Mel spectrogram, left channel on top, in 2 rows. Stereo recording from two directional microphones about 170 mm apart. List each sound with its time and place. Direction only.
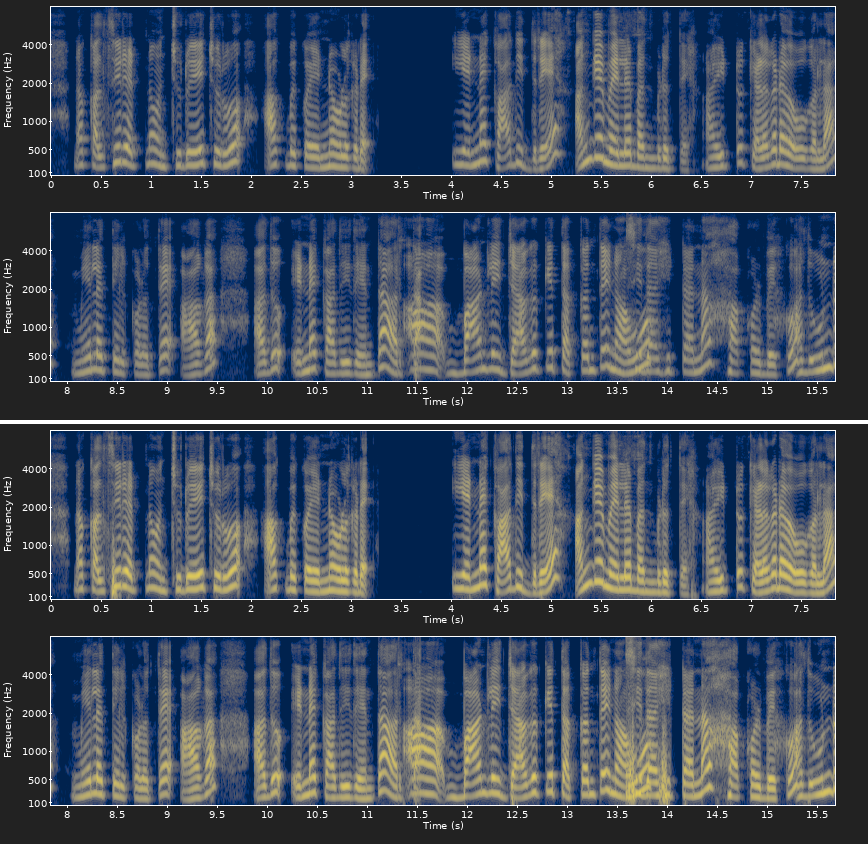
0.3 s speech: 35° right (ahead or behind)
4.0 s a woman's voice: 45° right (ahead or behind)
